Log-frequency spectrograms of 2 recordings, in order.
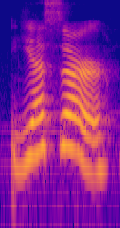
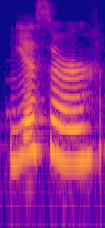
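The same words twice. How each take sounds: First: It is said louder. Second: It is said at normal loudness.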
